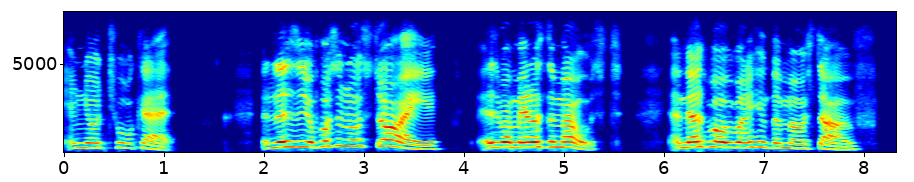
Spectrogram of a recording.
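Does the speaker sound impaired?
Yes: Down syndrome.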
